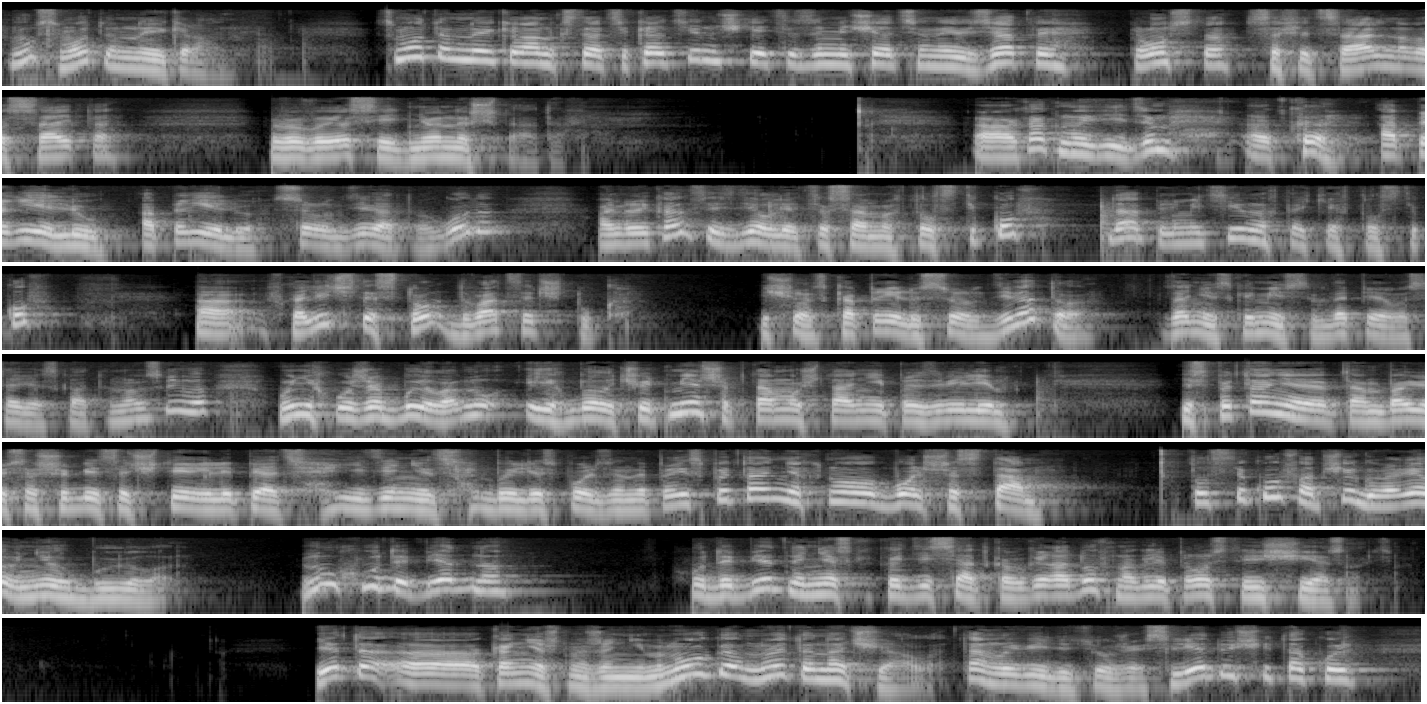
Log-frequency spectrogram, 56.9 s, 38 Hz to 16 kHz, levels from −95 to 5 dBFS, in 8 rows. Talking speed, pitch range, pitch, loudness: 115 wpm, 135-210 Hz, 165 Hz, -20 LUFS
